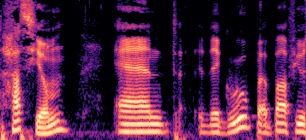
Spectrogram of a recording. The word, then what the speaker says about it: hassium: A good example is hassium. Hassium is element number 108. – How do you spell it? – H-A-S-S-I-U-M. – Hassium.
